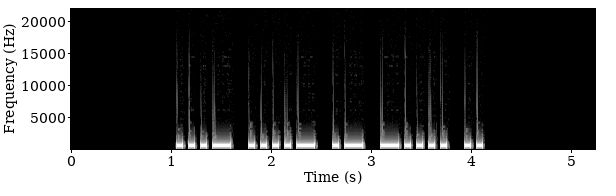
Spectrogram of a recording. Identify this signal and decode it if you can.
Morse code, heard as a keyed tone, about 21 wpm, 700 Hz. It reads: V4A6I
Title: Code Groups - 5 Letter:Numbers - 20wpm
